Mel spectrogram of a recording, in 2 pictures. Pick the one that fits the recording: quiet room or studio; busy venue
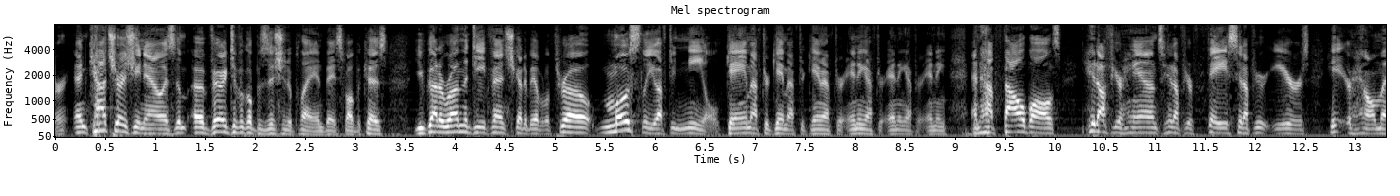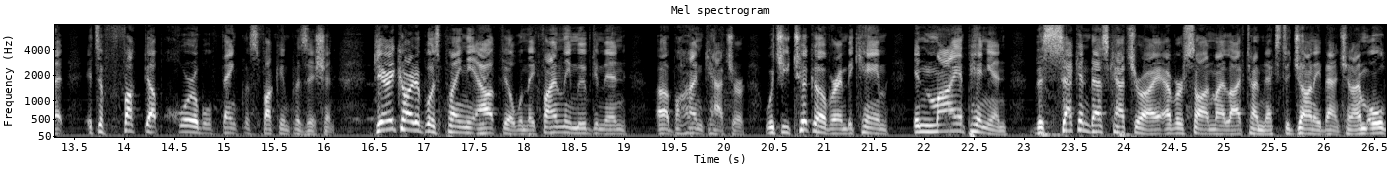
busy venue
